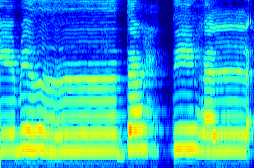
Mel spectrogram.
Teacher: ഇവിടെ വീണ്ടും നൂൻ സാക്കിനയ്ക്ക് ശേഷം താ വന്നു, ഇഖ്ഫാൻ്റെ ലെറ്ററായിട്ടുള്ള താ വന്നു, അപ്പോൾ നമ്മളവിടെ നൂൻ സാക്കിനയെ മറച്ചു വെച്ചിട്ട് മണിച്ചോതി കൊടുക്കുക.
